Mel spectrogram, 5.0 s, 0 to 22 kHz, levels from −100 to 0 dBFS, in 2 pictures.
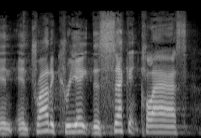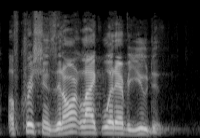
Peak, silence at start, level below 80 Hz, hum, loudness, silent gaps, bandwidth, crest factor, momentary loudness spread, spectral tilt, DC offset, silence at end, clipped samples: -10 dBFS; 0 s; -86 dBFS; none; -28 LUFS; none; 15.5 kHz; 20 dB; 10 LU; -3 dB/octave; under 0.1%; 0.5 s; under 0.1%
